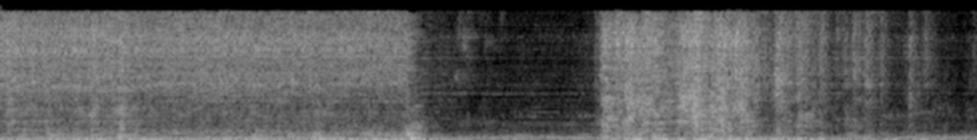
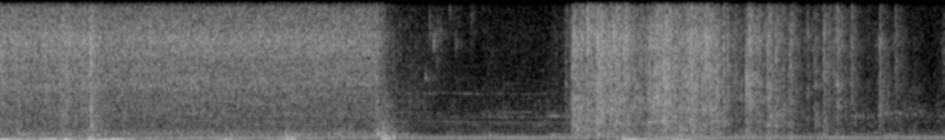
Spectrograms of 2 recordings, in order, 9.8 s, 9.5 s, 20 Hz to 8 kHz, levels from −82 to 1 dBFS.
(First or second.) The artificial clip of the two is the first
